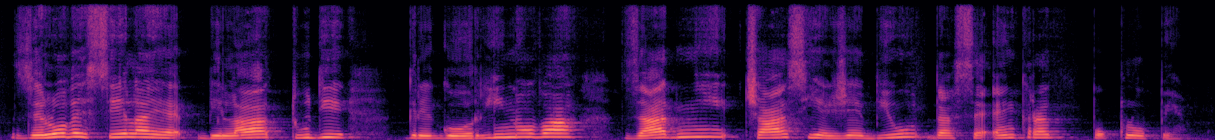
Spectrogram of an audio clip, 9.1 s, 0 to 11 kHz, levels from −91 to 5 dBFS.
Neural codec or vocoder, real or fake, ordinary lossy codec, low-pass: vocoder, 22.05 kHz, 80 mel bands, WaveNeXt; fake; none; none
